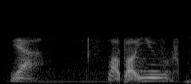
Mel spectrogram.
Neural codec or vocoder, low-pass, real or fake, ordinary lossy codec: none; 3.6 kHz; real; AAC, 24 kbps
